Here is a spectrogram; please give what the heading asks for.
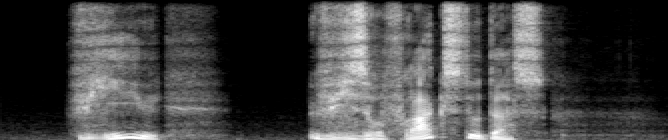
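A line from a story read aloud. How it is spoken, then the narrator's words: Priest still stammering. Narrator (German): So ganz war der Pfarrer noch nicht aus dem Stottern raus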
